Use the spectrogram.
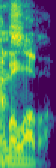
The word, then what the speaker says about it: Iamaleava: I think it's Iamaleava. Okay. It might be Iamaleava. Might be Iamaleava, but it's Malava is the end.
